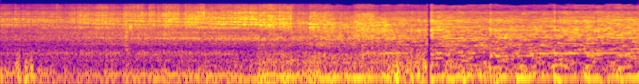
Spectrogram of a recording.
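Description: Low, steady rumble of a vehicle engine running, with a faint steady tone coming in about halfway through.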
